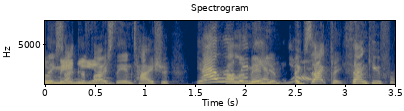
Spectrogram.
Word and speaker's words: aluminium: Yeah, aluminium. Yeah. Exactly. Thank you for pronouncing properly.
